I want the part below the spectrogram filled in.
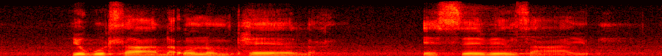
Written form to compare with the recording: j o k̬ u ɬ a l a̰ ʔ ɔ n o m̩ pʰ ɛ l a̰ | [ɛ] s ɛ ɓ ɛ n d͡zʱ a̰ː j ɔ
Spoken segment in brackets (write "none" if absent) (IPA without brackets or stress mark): ɛ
